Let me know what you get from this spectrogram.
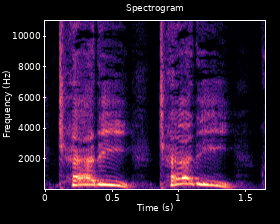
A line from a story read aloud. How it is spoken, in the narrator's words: cried Annie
